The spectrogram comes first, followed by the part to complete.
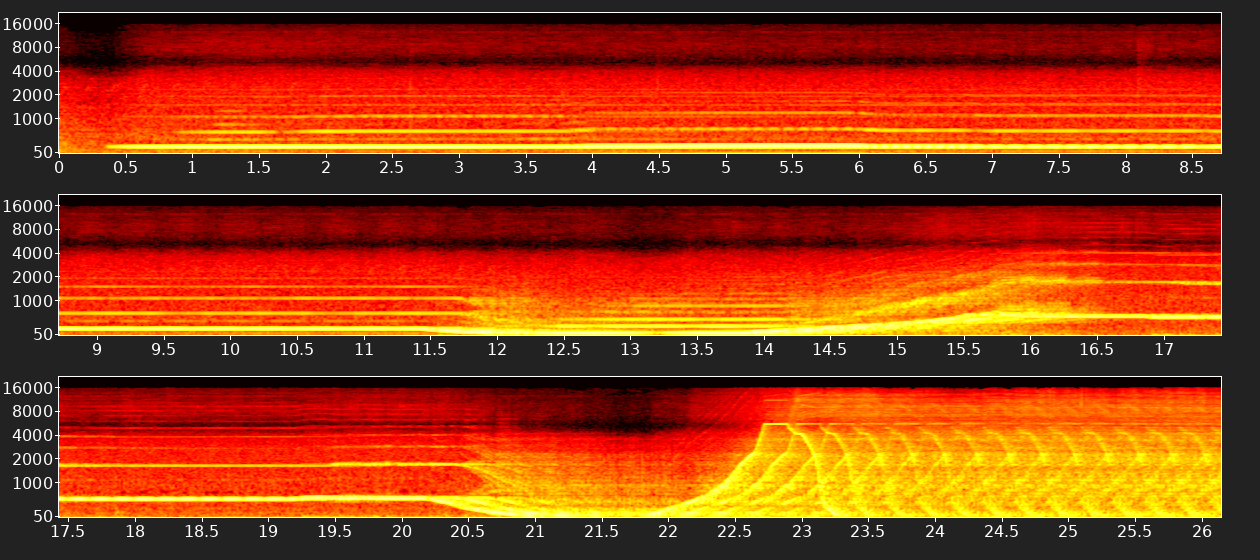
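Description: Make Noise Echophon pitch-shifting echo module on a Eurorack modular synthesizer, processing a sine-wave tone. A low held note wavers slightly for about twelve seconds, then glides down, climbs to a higher held note, and falls away. Near the end it turns into a dense cascade of repeated rising sweeps as the echoes feed back.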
